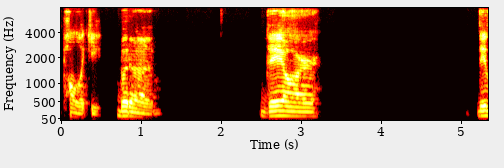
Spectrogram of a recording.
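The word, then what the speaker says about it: polychaete: e t e um i'm pretty sure it's pronounced pollocky but uh they are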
